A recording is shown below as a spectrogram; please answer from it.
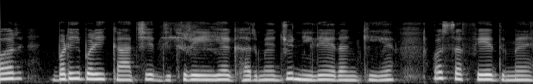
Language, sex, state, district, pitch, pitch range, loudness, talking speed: Hindi, female, Haryana, Rohtak, 215 Hz, 205-245 Hz, -15 LUFS, 190 wpm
